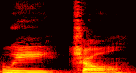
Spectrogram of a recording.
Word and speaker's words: Huichol: c h o l the h is pronounced like a w we chow it these people are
